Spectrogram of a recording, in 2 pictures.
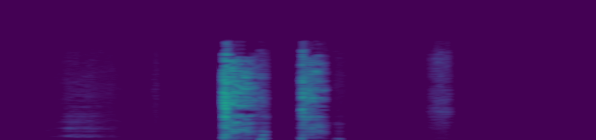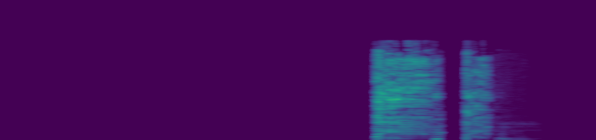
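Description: Two groups of loud, harsh coughs with a short breath between, five bursts in all; cough from a chest cold.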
